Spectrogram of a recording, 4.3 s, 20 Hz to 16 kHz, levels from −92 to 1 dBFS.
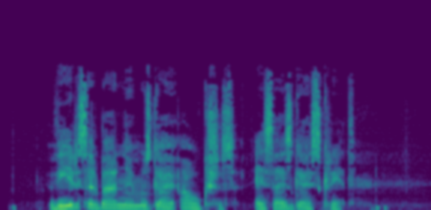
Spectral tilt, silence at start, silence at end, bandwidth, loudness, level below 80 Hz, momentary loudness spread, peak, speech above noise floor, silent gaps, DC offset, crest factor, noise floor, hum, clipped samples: -3 dB/octave; 0.5 s; 0.45 s; 11.5 kHz; -30 LUFS; -84 dBFS; 12 LU; -14 dBFS; 30 dB; none; under 0.1%; 18 dB; -60 dBFS; none; under 0.1%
